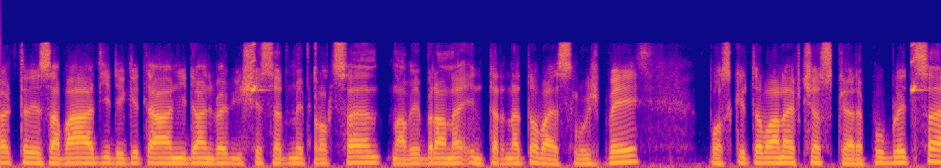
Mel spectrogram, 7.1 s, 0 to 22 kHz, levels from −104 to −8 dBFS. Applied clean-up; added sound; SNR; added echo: neural diffusion model UNIVERSE++.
